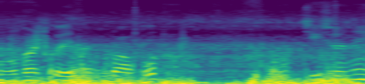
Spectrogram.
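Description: A man's voice talking in short phrases over a heavy, steady rumble of wind buffeting the microphone.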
